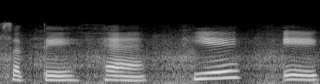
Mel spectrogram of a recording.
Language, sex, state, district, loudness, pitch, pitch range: Hindi, female, Chandigarh, Chandigarh, -13 LUFS, 210 Hz, 195-250 Hz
